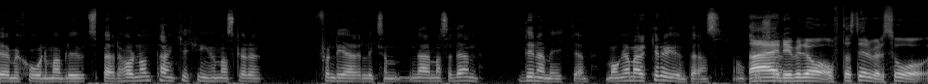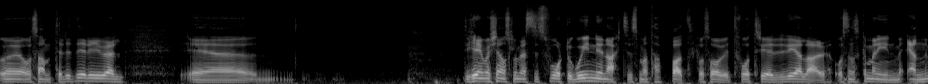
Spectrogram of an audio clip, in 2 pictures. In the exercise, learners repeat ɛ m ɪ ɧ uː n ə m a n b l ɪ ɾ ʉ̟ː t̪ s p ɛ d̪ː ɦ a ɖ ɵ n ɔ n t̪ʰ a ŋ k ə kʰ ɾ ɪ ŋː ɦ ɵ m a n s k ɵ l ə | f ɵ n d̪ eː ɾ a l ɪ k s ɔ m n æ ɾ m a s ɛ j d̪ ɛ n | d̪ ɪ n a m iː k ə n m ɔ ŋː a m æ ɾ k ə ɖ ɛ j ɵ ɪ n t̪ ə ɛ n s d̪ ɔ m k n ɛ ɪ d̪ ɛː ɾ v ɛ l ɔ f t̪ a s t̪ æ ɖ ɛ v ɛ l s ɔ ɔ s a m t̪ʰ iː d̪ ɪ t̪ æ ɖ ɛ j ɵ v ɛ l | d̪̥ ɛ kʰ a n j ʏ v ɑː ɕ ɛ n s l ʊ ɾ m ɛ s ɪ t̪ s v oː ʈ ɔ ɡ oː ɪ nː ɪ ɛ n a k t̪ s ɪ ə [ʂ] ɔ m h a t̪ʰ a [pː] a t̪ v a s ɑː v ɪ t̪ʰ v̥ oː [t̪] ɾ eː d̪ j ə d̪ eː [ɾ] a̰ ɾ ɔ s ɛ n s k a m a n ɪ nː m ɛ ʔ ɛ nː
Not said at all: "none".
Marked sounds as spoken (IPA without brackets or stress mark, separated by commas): s, pː, t̪ʰ, l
